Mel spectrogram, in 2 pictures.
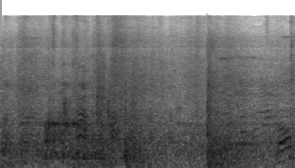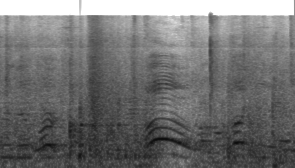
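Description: A bowling ball rolls down a lane and crashes into pins.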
